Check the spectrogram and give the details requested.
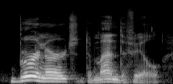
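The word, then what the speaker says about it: Bernard de Mandeville: book bernard de mondeville the name sounds a bit french but you should pronounce it the english way bernard the mandeville because he worked as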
